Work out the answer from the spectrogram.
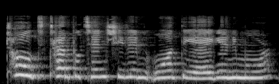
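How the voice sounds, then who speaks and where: Woman as a high-voiced earnest farm girl. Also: normal speed. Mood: earnest, chatty. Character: young farm girl, earnest, matter-of-fact.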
